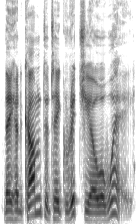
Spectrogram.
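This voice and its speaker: A man's voice: medium pitch, sing-song, normal speed, bright, forceful tone, dry recording, studio quality. A man playing a formal, grave news reporter who declaims royal news in an audiobook. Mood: grave, urgent.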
